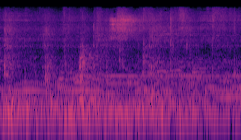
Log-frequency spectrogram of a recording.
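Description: Tap shoes striking a wooden studio floor in a few scattered, sharp taps over a recorded song playing through the room.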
